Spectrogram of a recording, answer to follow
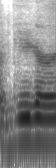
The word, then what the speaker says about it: Giger: It's pronounced Giger, not I always Geiger. thought it was HR Giger.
